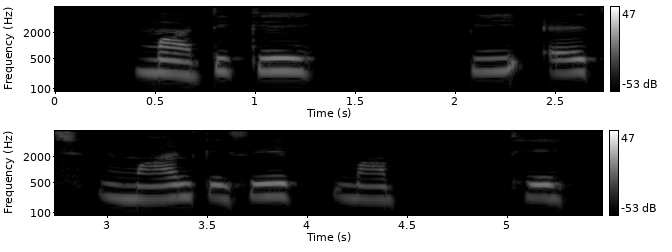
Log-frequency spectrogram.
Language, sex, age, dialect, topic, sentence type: Chhattisgarhi, female, 18-24, Western/Budati/Khatahi, agriculture, question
